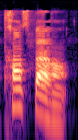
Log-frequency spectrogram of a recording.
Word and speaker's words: transparent: Alors, transparent, première syllabe, trans, le son an va s'écrire an, donc tran. Ensuite, spa, spa, et rent, rent. Donc, attention, on a deux fois le son an, transparent.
